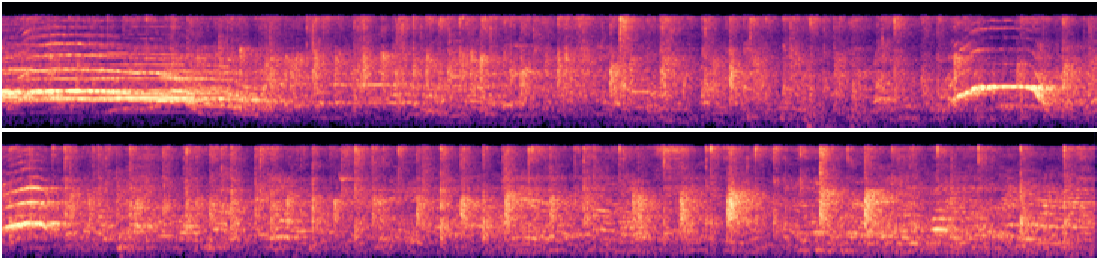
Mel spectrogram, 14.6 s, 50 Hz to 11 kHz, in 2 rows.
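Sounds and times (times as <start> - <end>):
audience whoops and cheers at a poetry slam: 0.0 - 2.9, 6.3 - 7.8
audience at a poetry slam applauding: 0.0 - 14.5.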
